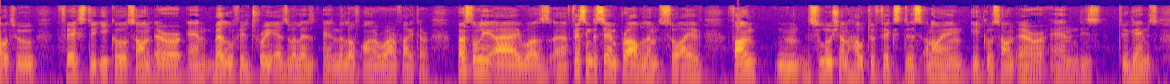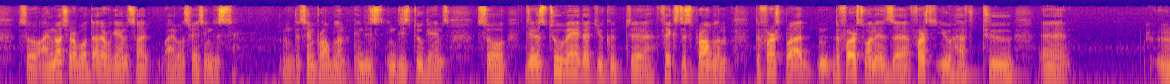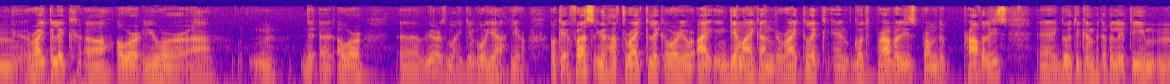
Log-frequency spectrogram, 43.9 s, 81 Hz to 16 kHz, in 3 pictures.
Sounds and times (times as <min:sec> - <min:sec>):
Speech: 0:00.0 - 0:28.1, 0:29.0 - 0:43.8.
